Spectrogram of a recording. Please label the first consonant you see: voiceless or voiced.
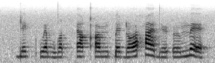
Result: voiced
